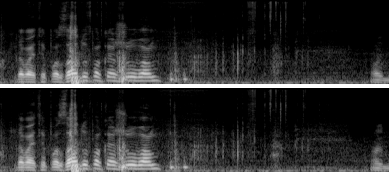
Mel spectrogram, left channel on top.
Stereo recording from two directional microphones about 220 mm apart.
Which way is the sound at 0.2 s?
25° right (ahead or behind).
